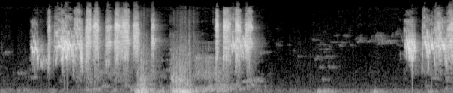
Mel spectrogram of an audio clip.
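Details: Happy budgerigar chattering in a rapid run of harsh, rasping chirps, interrupted by two low thumps, then silence before a final short burst of chatter.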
